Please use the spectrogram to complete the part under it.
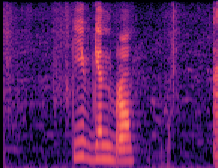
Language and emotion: Russian, neutral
